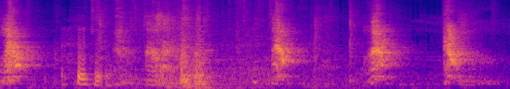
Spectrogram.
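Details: Siberian Husky kept away from a Pomeranian it wants to smell, crying in a run of brief yelps, uneven at first and then spaced about a second apart, with a person talking over the start.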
